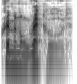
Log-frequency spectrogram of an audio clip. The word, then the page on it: criminal record: British English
